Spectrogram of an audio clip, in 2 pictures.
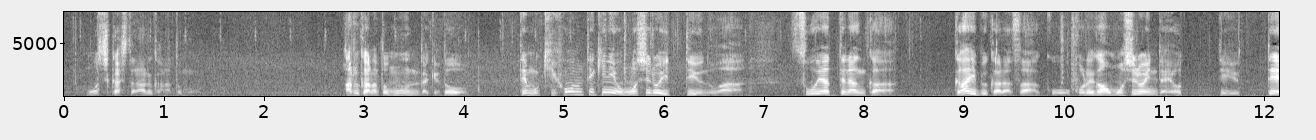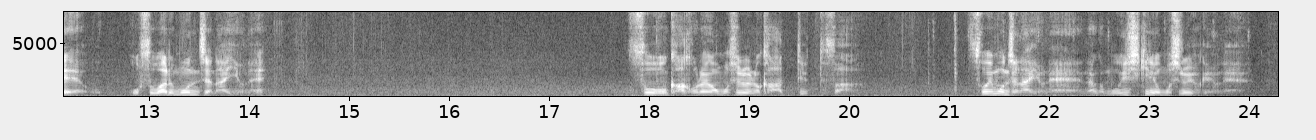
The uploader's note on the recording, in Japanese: ドライブ収録】運転しながらダベるよ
